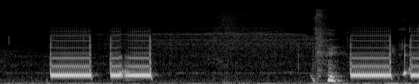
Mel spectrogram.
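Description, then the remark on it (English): The ringback tone of an unanswered call to a Vodafone mobile phone purrs in a double-ring pattern: two short buzzing pulses, a pause of about two seconds, then the pair starts again. It is clear and steady, with a brief rustle before the second pair. “Do you reckon you'll hear that ringing?”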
